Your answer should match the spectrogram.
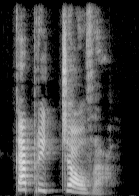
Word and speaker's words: capricciosa: Capricciosa, pisana przez pojedyncze P, podwójne C i pojedyncze S, które wymawiamy jako Z.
